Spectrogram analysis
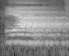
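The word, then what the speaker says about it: heir: আগেও এন বসে, যদিও এইচটা কনসোনেন্ট, এখানে এইচ উচ্চারণ নেই, তাহলে কি হবে? শব্দগুলো আমরা দেখে নেই। আওয়ার, এয়ার উত্তরাধিকারী, এয়ারএস উত্তরাধিকারিণী, অনারেবল সম্মানীয়, অনেস্ট, সব এগুলোর আগে কি বসে?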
